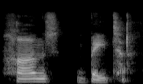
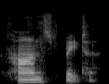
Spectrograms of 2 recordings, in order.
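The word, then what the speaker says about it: Hans Bethe: scientist his name was hans beta okay we pronounce it beta he's german h-a-n-s-b-e-t-h-e hans beta all right and i'm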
